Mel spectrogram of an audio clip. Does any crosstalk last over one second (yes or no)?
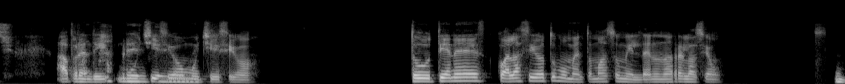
yes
